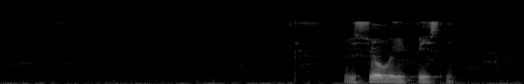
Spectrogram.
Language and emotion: Russian, neutral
